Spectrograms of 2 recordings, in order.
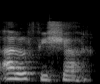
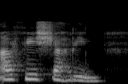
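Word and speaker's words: أَلْفِ شَهْرٍ: Alquran Lailatul Qadr khairum Minan alfisyar yang dibacanya alfisyahrin Ya sudah berwarna merah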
